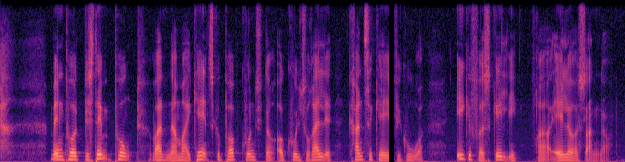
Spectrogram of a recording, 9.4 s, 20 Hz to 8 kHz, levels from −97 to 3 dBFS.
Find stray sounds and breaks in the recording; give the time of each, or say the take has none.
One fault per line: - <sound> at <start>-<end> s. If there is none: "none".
- dropout at 5.8-5.9 s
